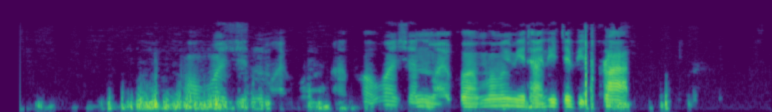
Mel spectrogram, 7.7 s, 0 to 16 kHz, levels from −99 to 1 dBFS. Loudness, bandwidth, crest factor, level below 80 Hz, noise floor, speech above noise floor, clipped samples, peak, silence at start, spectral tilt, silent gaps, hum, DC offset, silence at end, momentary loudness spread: -23 LUFS; 7.4 kHz; 22 dB; -58 dBFS; -81 dBFS; 59 dB; under 0.1%; -2 dBFS; 0.4 s; -8 dB/octave; none; none; under 0.1%; 1 s; 17 LU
